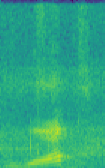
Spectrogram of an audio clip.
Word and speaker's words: walk: Walk, L silent.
